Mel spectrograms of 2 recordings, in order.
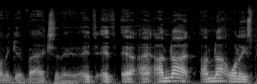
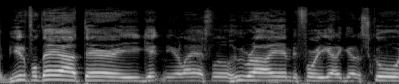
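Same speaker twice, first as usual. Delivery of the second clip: chatty worker; 6 semitones higher than usual. Retold or imitated. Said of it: "And he's like".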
